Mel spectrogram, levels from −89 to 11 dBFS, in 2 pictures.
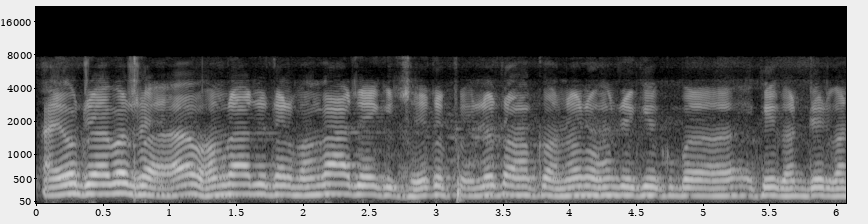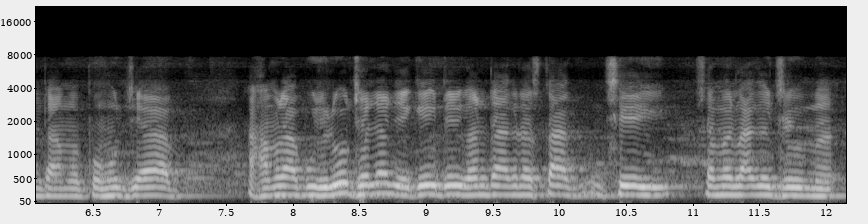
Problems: background sounds at intervals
